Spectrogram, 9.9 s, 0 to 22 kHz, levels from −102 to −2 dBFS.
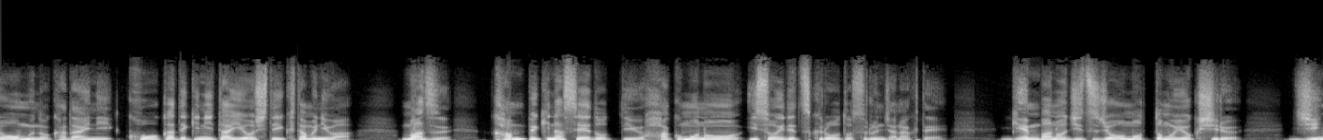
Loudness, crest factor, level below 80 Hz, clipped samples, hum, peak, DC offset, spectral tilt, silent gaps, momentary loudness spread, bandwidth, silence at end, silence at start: -19 LUFS; 16 dB; -44 dBFS; under 0.1%; none; -4 dBFS; under 0.1%; -5.5 dB/octave; none; 11 LU; 12.5 kHz; 0 s; 0 s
